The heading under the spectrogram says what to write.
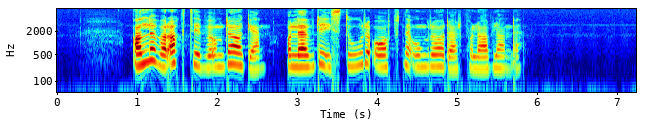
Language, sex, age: Norwegian, female, 25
